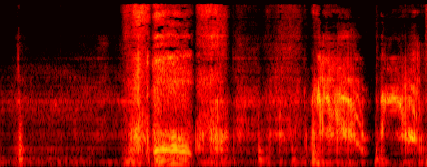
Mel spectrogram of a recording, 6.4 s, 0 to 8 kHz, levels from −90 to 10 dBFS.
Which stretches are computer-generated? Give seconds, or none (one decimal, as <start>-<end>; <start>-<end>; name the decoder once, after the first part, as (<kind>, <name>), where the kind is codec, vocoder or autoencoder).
0.0-2.1 (vocoder, HiFi-GAN); 3.0-6.4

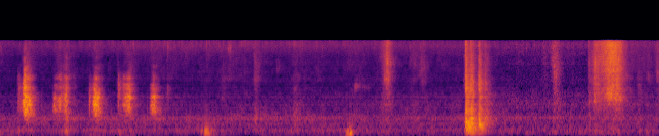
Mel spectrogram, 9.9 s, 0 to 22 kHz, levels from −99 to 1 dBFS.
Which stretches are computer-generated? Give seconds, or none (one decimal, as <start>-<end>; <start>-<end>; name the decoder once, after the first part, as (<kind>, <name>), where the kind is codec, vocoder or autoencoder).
0.0-7.6 (vocoder, Vocos); 8.8-9.9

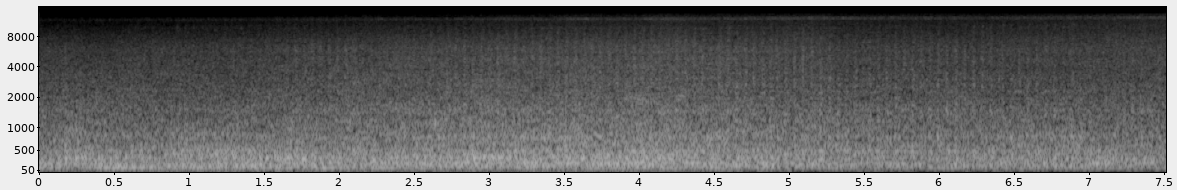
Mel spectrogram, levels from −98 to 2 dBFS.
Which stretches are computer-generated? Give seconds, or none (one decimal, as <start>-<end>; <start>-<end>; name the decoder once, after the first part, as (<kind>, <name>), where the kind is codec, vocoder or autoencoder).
0.0-7.5 (vocoder, BigVGAN v2)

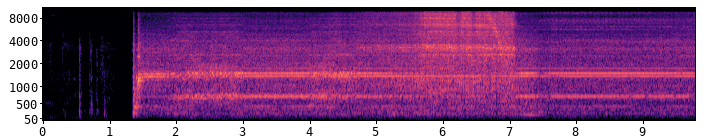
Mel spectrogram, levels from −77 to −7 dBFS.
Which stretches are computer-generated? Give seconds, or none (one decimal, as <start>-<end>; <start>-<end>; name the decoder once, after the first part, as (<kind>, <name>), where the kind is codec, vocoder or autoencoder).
2.0-3.0 (codec, SNAC); 4.0-4.7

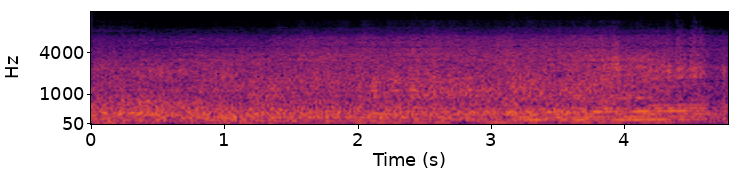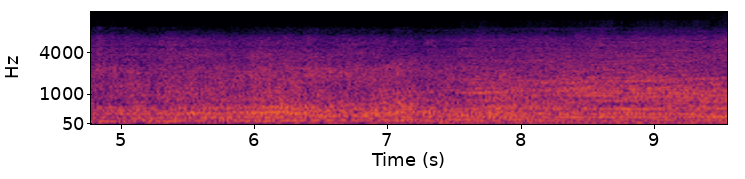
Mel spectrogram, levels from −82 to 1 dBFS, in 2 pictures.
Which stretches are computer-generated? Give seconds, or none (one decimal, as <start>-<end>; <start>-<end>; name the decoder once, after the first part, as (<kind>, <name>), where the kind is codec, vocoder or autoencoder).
none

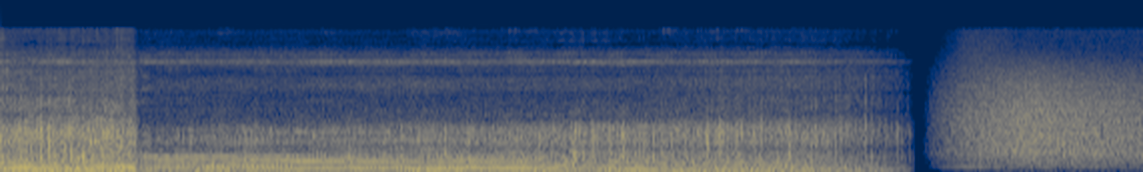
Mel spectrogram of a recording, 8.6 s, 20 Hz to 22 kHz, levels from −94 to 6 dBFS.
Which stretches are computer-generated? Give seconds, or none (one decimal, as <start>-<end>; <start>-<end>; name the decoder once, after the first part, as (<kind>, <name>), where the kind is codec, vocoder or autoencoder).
0.9-3.5 (codec, SNAC)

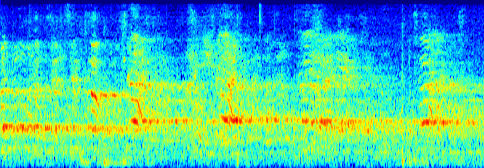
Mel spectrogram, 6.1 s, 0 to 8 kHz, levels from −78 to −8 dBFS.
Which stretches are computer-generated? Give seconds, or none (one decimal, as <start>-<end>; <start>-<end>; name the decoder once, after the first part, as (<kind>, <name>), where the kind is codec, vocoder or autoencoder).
0.6-3.4 (autoencoder, DAC-VAE)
